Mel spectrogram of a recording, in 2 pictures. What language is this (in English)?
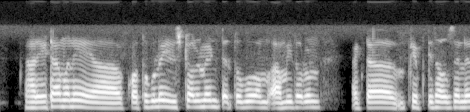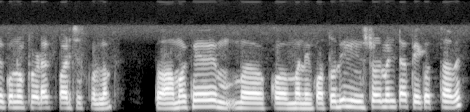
Bangla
